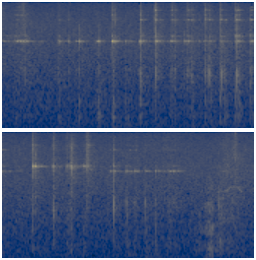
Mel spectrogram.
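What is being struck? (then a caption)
Small glass bottle with metal cap. Fingertips and nails tap, scratch and rub around a small, empty-looking glass cider (soda) bottle with a metal cap, held in both hands. The result is a quiet string of quick, bright clicks and taps with a faint high glassy ring that dies away almost at once. A softer scraping rub closes the clip.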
